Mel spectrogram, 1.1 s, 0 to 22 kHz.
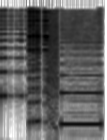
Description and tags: Glitch sound.
This pack of sounds and transitions is made using the software "Ableton Live" and it is completely digital, without live recording. Exceptionally sound design. Made in early autumn of 2017. It is ideal for any video and motion design work. I made it as a sign of respect for my friends working with Videohive.
noise, distortion, glitch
